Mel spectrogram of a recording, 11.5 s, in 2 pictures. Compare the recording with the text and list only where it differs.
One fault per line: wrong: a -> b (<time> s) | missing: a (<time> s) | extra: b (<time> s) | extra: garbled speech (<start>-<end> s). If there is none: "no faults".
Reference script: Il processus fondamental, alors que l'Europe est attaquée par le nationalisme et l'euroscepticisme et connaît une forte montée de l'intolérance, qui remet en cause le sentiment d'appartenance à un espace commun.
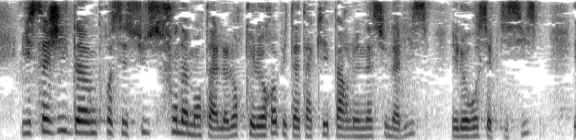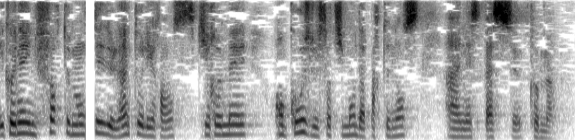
extra: s'agit d'un (0.3 s)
